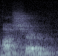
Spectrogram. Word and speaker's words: Ushur: I'm the founder and CEO of a startup called Usher. It's spelled USHUR.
